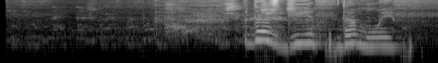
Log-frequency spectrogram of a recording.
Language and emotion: Russian, neutral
